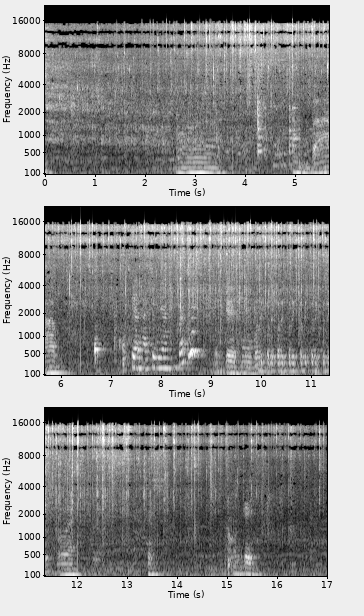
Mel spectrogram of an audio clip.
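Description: Beaten egg pours into a hot pan and sizzles.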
